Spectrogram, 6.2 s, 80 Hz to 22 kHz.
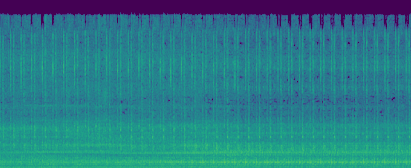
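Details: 1996 Subaru Legacy Outback 2.2L EJ22E, 165k miles: crisp even ticking about three per second over smooth idle, speeding up with revs, cold or hot, equal both sides; began around last oil change with different filter; owner suspects injectors or valves.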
